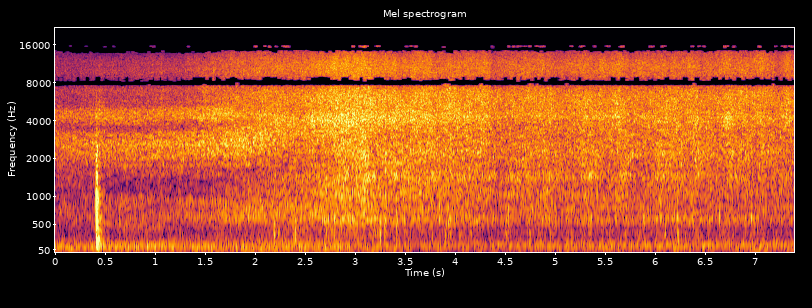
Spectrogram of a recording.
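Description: Opo squash pieces sizzling in a hot wok as they wilt and brown, the frying hiss swelling about two seconds in and then holding steady. A single sharp knock about half a second in.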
